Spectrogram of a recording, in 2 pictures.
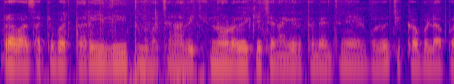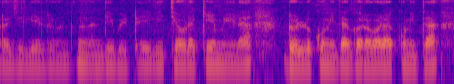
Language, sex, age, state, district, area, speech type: Kannada, male, 18-30, Karnataka, Chikkaballapur, rural, spontaneous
